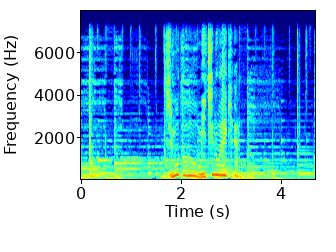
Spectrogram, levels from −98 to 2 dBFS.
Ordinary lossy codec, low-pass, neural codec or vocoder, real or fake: none; 7.2 kHz; none; real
